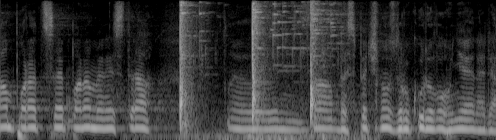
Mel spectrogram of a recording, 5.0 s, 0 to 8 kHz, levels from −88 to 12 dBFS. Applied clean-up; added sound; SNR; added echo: none; Glass; -1 dB; none.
